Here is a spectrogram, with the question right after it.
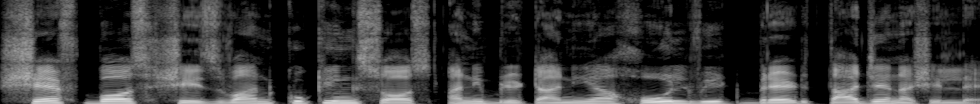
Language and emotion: Goan Konkani, neutral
